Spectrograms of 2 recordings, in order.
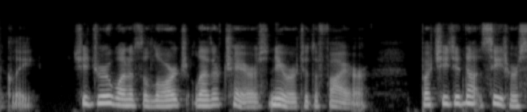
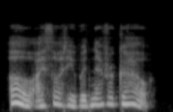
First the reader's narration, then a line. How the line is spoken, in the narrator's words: she said breathlessly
